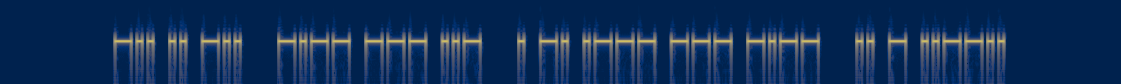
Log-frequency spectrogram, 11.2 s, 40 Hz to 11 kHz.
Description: Morse code, heard as a keyed tone, about 22 wpm, 700 Hz. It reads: DID YOU ENJOY IT?
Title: Sentences from Top 1000 Words - Review Part 5 - 22wpm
